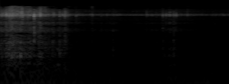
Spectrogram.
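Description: Faint rustle of a cardboard gift box and its paper inserts being handled, dying away to near quiet within the first second.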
